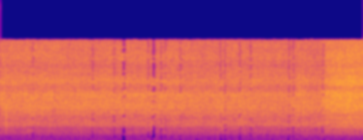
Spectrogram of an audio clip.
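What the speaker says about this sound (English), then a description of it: "So we're adding our hamburger meat." Two pounds of hamburger meat hitting a hot pan, giving a loud, continuous sizzling hiss that swells slightly near the end, with no talking.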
